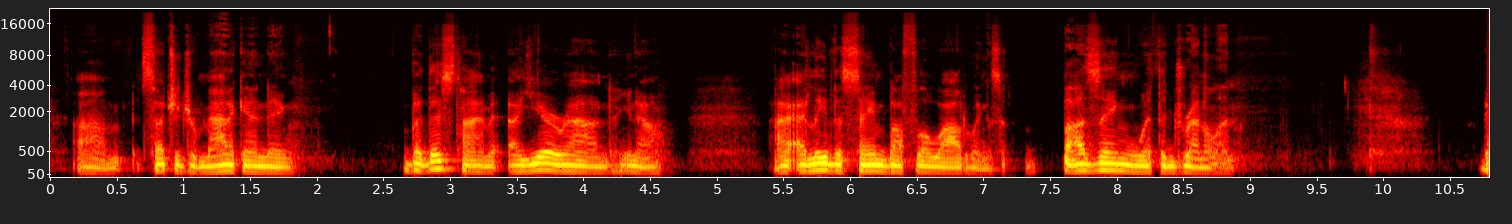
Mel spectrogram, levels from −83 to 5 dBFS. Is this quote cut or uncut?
uncut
